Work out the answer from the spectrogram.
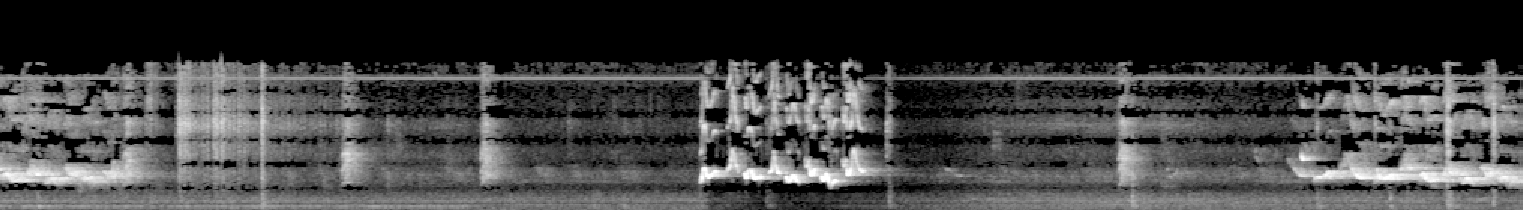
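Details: A brown Blue-black grosbeak singing in the Paraná style. Three separate bursts of high, warbled, bending notes are heard, with the loudest, most rapid and choppy phrase in the middle. Quiet gaps between bursts hold only faint clicks.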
